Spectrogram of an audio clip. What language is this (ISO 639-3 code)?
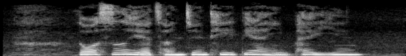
zho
